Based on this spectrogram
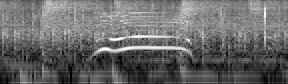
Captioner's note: Cheering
